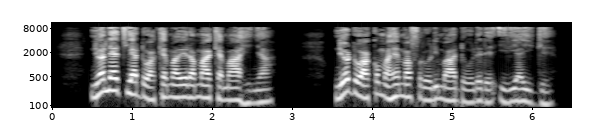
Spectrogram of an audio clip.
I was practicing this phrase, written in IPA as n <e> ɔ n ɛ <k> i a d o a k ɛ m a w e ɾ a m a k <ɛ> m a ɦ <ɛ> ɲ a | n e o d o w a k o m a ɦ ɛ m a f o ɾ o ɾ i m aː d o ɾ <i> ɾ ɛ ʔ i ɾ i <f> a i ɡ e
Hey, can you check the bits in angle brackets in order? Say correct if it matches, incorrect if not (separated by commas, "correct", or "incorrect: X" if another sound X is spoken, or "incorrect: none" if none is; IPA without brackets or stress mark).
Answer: correct, incorrect: t, correct, incorrect: i, incorrect: e, incorrect: none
